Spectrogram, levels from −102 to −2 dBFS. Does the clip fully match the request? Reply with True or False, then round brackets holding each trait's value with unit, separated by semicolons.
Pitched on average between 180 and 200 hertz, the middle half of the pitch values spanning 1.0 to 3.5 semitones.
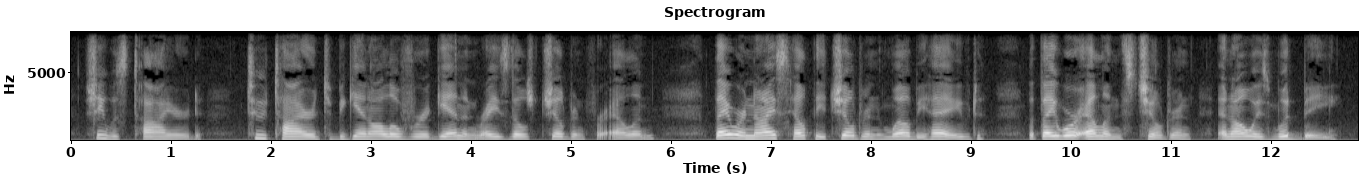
True (185 Hz; 3.1 semitones)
